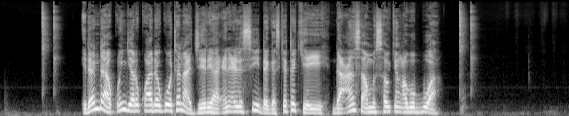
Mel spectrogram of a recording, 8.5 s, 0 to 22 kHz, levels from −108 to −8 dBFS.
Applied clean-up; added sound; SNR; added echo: none; none; none; none.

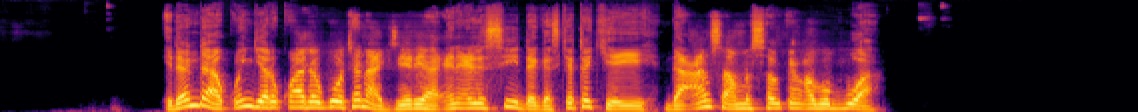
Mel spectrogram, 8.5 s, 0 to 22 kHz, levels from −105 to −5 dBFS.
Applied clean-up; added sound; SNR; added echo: neural mask model Resemble Enhance denoiser.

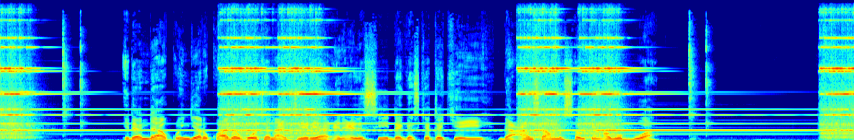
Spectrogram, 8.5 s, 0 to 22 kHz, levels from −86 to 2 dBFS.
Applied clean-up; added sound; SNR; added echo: none; Telephone; -2 dB; none.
